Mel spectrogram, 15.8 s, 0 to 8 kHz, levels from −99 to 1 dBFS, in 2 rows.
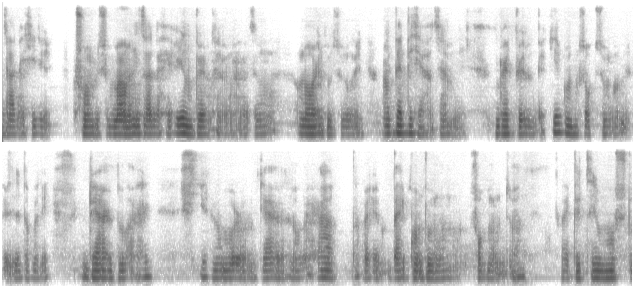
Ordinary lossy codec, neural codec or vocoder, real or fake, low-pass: none; autoencoder, 22.05 kHz, a latent of 192 numbers a frame, VITS, trained on one speaker; fake; 7.2 kHz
